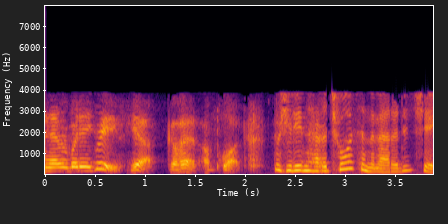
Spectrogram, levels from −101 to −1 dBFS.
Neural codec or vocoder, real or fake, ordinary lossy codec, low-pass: autoencoder, 48 kHz, 32 numbers a frame, DAC-VAE, trained on Japanese speech; fake; AAC, 16 kbps; 7.2 kHz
